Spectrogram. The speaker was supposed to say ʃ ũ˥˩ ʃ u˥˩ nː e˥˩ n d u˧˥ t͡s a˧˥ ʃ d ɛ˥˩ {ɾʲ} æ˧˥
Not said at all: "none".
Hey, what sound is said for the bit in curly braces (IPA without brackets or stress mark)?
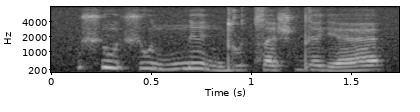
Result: ɾʲ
